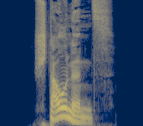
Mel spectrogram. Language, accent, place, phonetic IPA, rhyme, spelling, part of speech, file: German, Germany, Berlin, [ˈʃtaʊ̯nəns], -aʊ̯nəns, Staunens, noun, De-Staunens.ogg
- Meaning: genitive singular of Staunen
